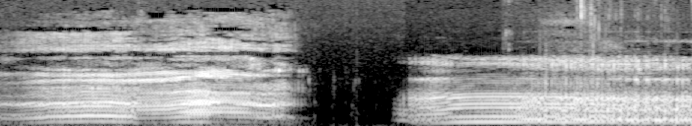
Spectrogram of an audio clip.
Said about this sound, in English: That was the ship of the desert. A camel.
